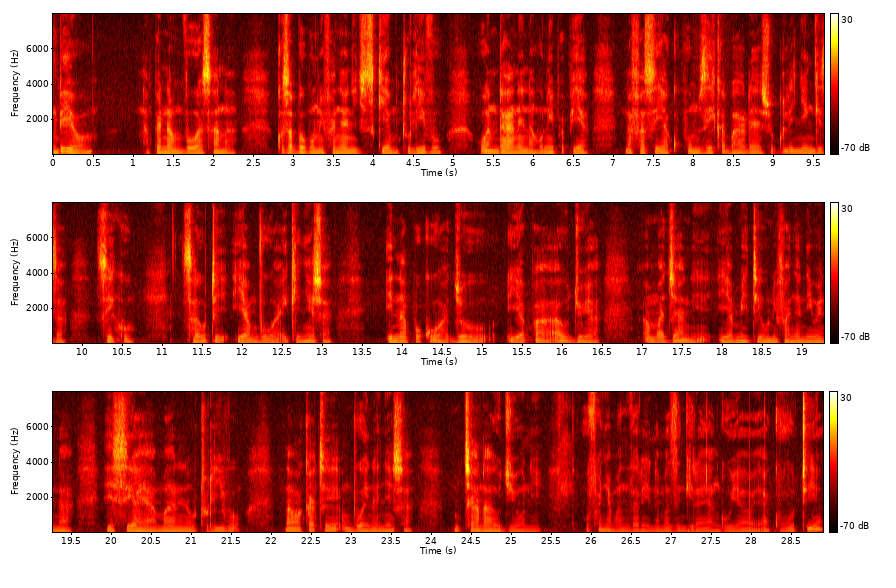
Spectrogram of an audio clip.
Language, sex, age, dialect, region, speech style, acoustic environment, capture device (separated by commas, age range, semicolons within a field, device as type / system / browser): Swahili, male, 25-34, Kenya - Nairobi Sheng-influenced, Kenya, relaxed, silence, mobile / Linux / Chrome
